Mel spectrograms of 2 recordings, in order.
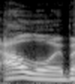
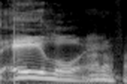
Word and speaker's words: Aloy: I want to pronounce it Aloy, but everybody's like, Aloy. Like, the game says Aloy.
